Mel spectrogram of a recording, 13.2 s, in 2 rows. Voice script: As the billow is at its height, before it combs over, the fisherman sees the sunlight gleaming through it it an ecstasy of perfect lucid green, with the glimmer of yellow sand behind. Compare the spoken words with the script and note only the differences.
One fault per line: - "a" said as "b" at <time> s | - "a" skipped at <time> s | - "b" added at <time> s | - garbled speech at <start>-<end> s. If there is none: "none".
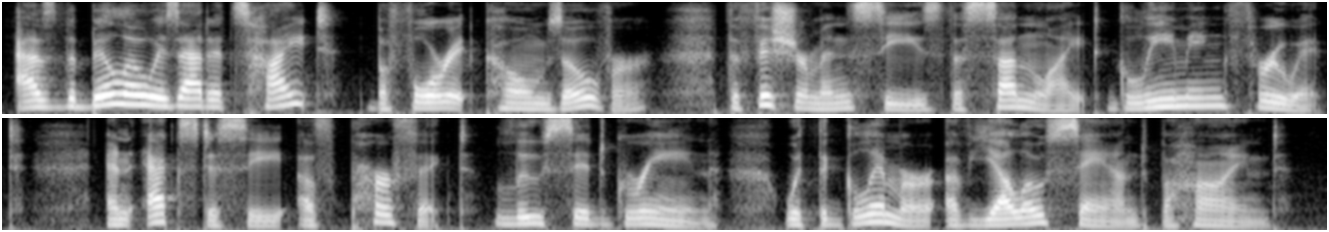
- "it" skipped at 6.7 s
